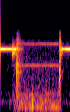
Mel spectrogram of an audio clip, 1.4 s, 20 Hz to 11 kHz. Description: After 60 seconds of that servo not being used or moved in flight or not it produces LOUD frequency beeps that can be heard over 400 feet.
